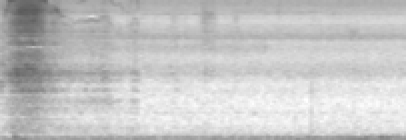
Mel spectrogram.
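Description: A soft exhale, like a sigh, in the first half second, then near quiet with only a faint low rumble.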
